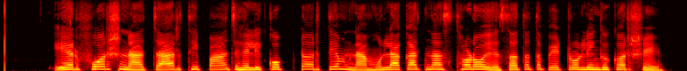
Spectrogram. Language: Gujarati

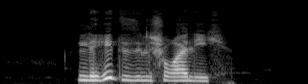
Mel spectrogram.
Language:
Kabyle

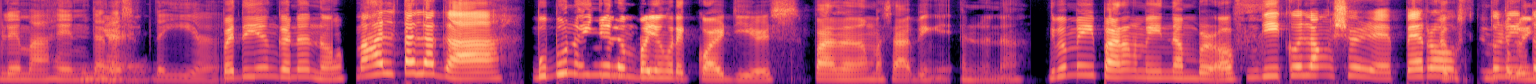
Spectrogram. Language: Filipino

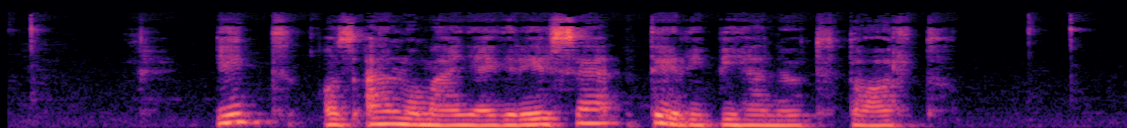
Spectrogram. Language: Hungarian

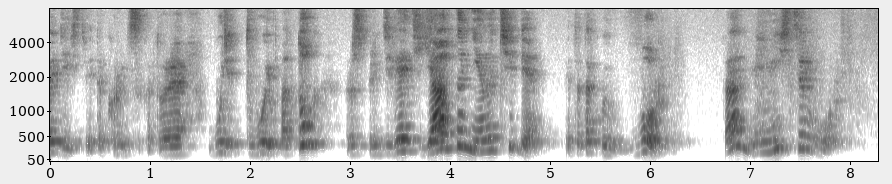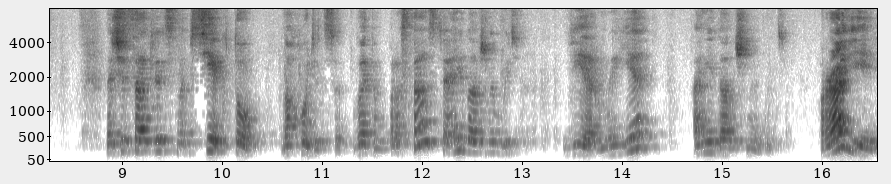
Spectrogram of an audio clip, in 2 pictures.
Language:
Russian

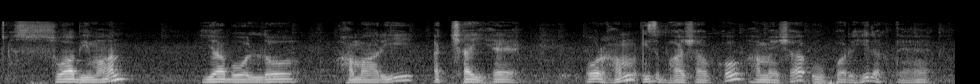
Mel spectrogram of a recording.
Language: Urdu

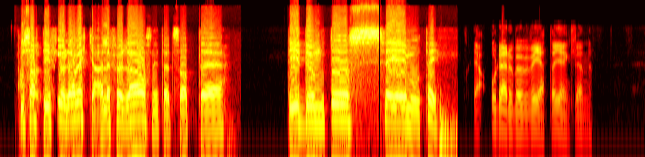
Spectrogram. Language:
Swedish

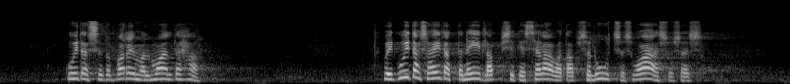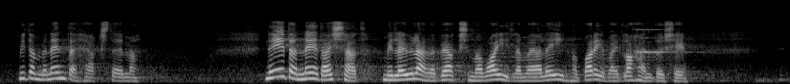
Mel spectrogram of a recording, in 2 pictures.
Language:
Estonian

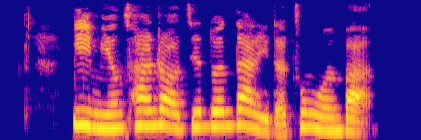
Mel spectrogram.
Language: Chinese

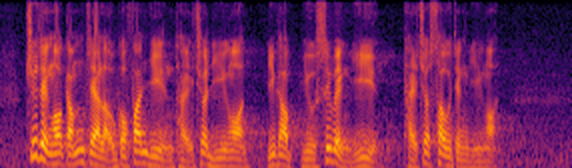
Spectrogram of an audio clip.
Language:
Cantonese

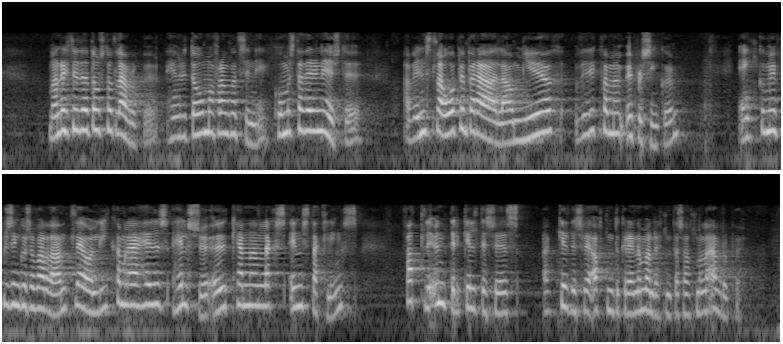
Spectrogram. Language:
Icelandic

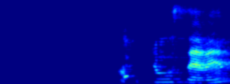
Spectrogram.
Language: Tamil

